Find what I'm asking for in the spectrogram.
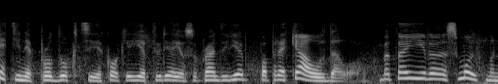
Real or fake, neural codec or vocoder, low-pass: fake; codec, 16 kHz, 1 kbps, X-Codec, HuBERT features, trained on LibriSpeech; 7.2 kHz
